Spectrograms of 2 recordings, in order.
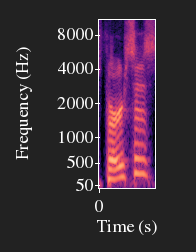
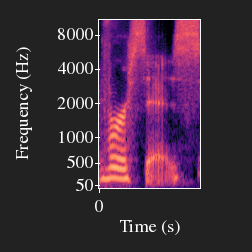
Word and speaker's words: Versus: all or not verse verses. Yeah. How do you pronounce that word at all? We're calling it versus like this person versus this person.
